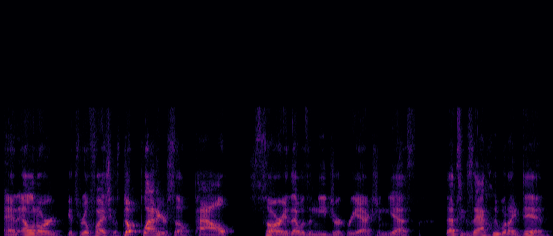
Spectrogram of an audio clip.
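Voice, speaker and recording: Bright-voiced upbeat podcast host. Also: male voice, mid-range voice, expressive, moderate pace. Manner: reads quotes from notes, upbeat. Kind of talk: casual chat.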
